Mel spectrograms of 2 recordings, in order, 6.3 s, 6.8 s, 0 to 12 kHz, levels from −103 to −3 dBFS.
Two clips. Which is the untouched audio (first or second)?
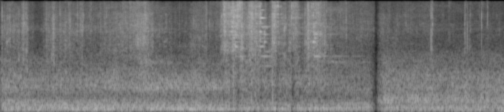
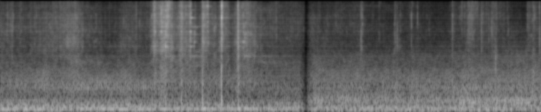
first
